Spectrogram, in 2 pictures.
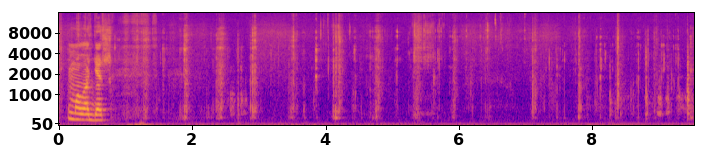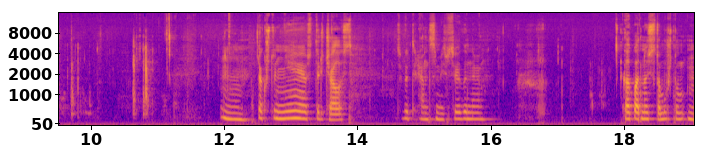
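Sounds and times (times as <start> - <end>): person chewing food: 0.8 - 12.1, 16.0 - 18.0.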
